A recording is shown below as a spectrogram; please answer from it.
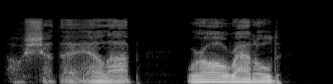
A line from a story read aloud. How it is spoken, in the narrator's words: a young lieutenant sighed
